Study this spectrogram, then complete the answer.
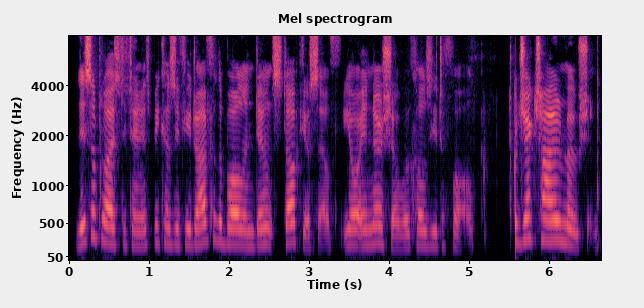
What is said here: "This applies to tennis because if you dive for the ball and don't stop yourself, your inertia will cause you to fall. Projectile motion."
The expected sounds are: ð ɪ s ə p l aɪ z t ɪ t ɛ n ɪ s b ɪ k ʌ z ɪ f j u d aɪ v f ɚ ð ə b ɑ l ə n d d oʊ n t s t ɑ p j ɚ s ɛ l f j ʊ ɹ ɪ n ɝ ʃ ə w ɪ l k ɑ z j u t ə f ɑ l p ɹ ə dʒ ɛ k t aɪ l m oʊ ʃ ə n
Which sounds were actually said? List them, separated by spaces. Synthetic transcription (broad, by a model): ð ɪ s ə p l aɪ z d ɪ t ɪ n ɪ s b ɪ k ʌ z ɪ f j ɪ d aɪ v f ɚ ð ə b ɑ l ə n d d oʊ n t s t ɑ p j ɚ s ɛ l f j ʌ ɹ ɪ n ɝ ʃ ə w ɪ l k ɑ z j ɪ t ə f ɑ l p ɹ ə dʒ ɛ k t aɪ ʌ m oʊ ʃ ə n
